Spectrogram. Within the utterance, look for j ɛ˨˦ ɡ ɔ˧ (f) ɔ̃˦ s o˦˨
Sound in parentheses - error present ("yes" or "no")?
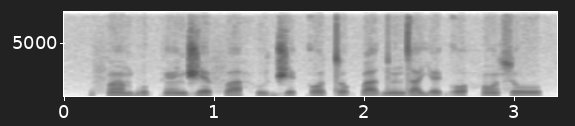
yes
